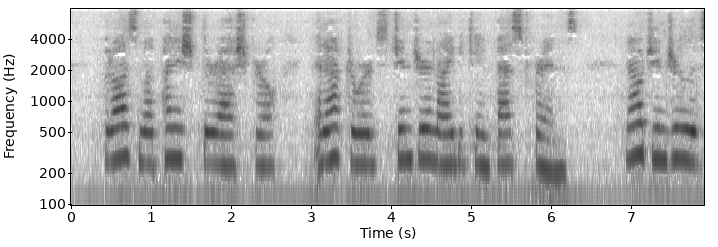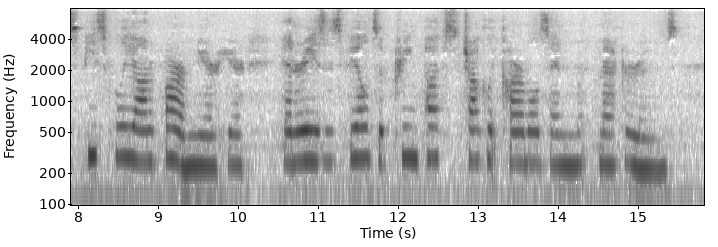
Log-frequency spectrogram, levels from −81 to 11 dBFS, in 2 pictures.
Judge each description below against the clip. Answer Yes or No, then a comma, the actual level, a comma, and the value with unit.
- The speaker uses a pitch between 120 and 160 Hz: No, very high, 255 Hz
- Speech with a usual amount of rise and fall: No, narrow, 2.2 semitones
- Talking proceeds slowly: Yes, slow, 125 wpm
